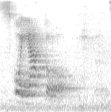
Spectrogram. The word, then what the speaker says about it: scoiattolo: It's scoiattolo.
